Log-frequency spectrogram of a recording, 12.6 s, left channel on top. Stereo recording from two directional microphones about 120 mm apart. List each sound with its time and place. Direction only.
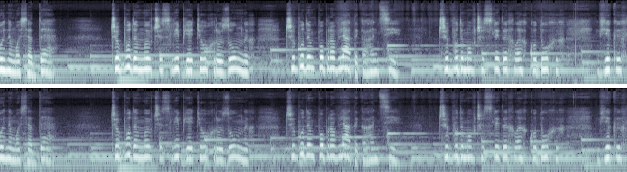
0.0 s music: 40° left (ahead or behind)
2.2 s music: 40° left (ahead or behind)
5.9 s speech: 25° left (ahead or behind)
12.0 s speech: 25° left (ahead or behind)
